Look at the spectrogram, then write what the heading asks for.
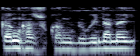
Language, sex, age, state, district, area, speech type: Bodo, male, 45-60, Assam, Kokrajhar, rural, spontaneous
